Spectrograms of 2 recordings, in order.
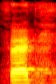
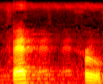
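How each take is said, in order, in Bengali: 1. শব্দটি একটি নরম h ব্যঞ্জনে শেষ হয়। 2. শব্দটি একটি ছোট u স্বরে শেষ হয়।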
